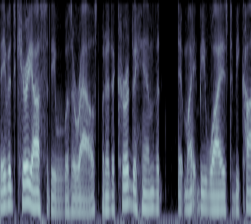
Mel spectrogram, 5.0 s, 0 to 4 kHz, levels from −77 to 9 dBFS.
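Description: At 1.00 to 1.02 s the speech drops into a 20 ms block of digital silence: the sound just cuts out and comes straight back with no fade, so you hear a short hole. That's the classic sign of an output buffer that didn't get filled in time.

Right after, from 1.16 to 1.31 s, there's a call audio freeze. The last bit of sound gets stretched into a buzzy smear for about 132 ms rather than going quiet, then the speech picks up exactly where it left off, with nothing skipped. That's likely packets arriving late and the jitter buffer running dry. The receiver filled the wait, so the speech after it now runs about 132 ms late.

At 3.84 s there's a second block of digital silence, only 10 ms this time, which comes across as a quick tick. Over all of this you can hear the narrow G.711 mu-law call sound, with nothing above 4 kHz.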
